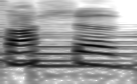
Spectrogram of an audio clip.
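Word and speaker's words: Saoirse: an irish it's like that dirt like what sasha mirrored in something oh yes so yeah that's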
